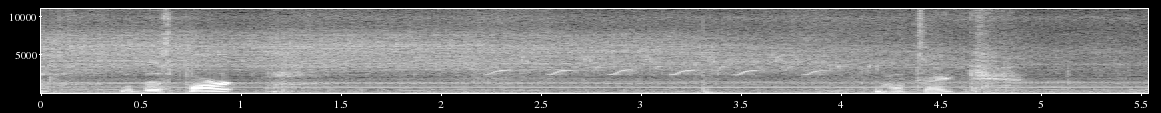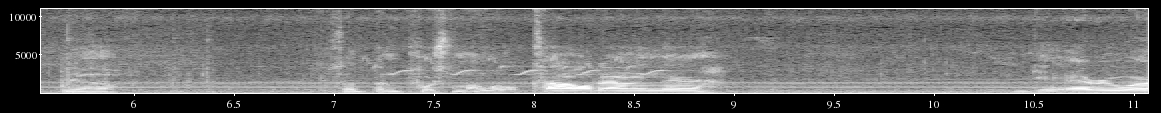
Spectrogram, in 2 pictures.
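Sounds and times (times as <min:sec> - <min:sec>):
bird chirping: 0:02.2 - 0:04.4, 0:06.6 - 0:10.9.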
